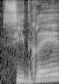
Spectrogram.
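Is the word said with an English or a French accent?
French. The word is said with a French accent.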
